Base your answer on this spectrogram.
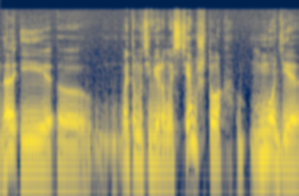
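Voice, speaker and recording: This man's voice has a dark, mellow tone and sits at a medium pitch. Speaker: student podcaster. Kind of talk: reading newspaper excerpts and discussion.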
